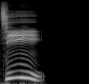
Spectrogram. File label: info lady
